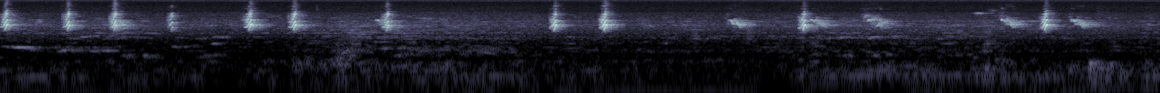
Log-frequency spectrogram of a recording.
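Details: Baby swallows on first flight from the nest, giving separate sharp, high chirps at an irregular pace, some doubled, over a low background hum.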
